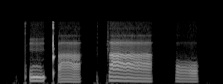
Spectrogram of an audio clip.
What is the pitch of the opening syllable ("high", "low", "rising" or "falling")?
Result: high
